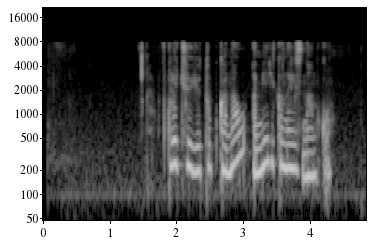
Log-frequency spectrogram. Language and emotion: Russian, neutral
